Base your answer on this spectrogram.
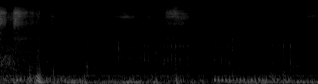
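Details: Naughty but cute house cat suckling his beloved teddy bear, purring in a low, soft rumble that pulses steadily and grows more rhythmic toward the end, with faint rustling and hiss in a quiet room.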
